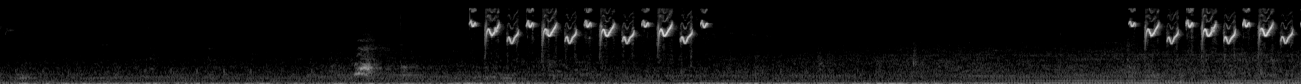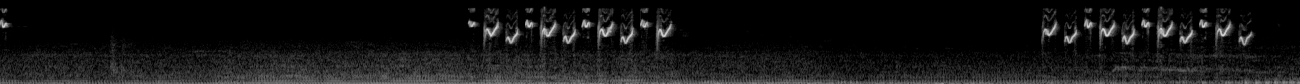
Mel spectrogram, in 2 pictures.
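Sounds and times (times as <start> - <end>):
bird singing high notes: 4.7 - 7.2, 11.3 - 13.2, 17.7 - 19.9, 23.4 - 25.6.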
